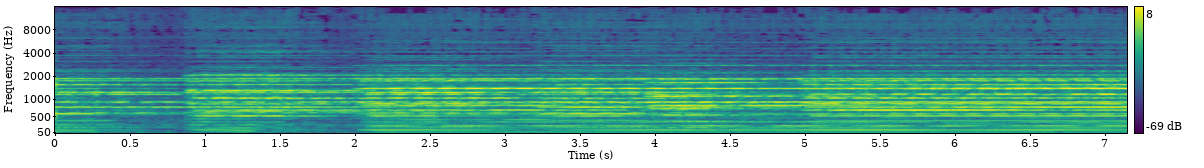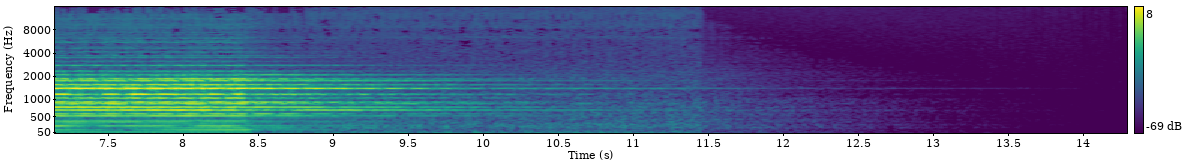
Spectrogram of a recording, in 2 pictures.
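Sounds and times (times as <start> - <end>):
Quintadena Celeste organ stop: 0.0 - 9.6.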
